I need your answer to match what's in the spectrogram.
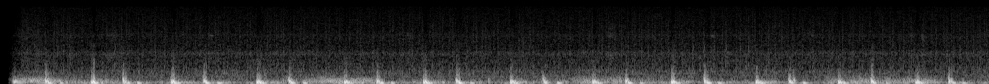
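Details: Heartbeat described as feeling like the heart is wobbling: regular low thumps at about 73 beats a minute over a steady hum.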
